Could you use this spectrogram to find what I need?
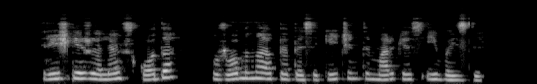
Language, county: Lithuanian, Vilnius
